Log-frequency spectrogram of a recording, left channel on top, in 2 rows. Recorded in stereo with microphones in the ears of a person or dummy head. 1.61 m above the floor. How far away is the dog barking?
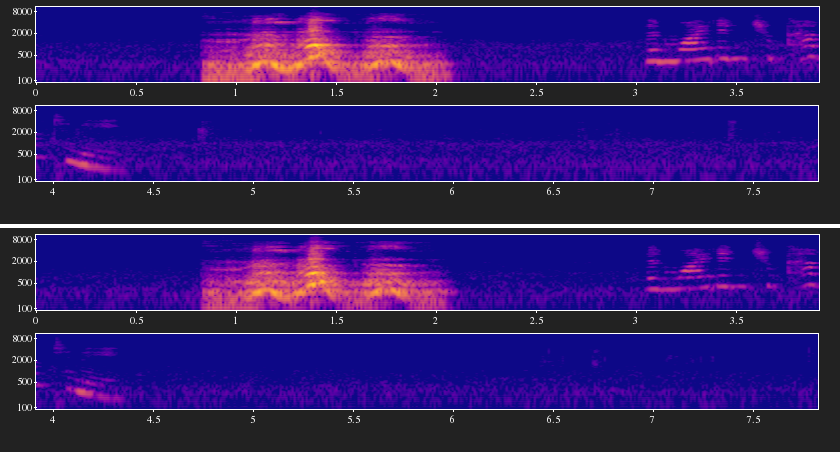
About 1.9 m.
